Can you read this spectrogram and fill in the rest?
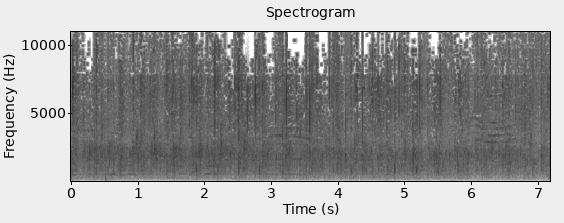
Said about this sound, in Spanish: fuerte aplauso a nuestro Señor. Amén.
